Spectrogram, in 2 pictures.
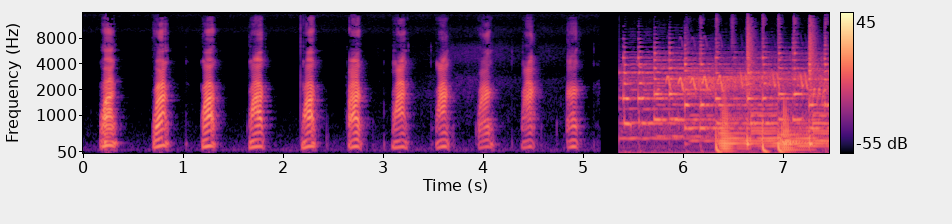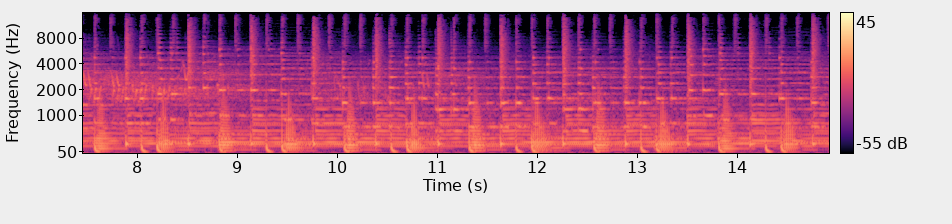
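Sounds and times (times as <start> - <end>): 
quacking duck shoes squawking while a teacher walks: 0.2 - 5.1
bright music: 5.4 - 14.9.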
